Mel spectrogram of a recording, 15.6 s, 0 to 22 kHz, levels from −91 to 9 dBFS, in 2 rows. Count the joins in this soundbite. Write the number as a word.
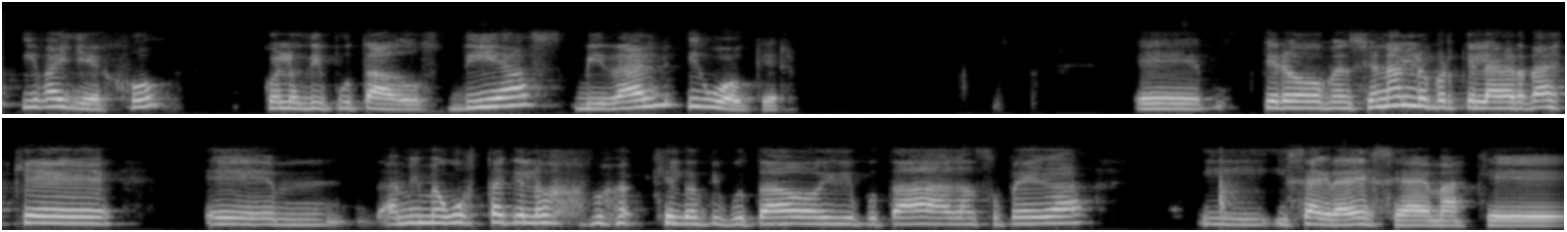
one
